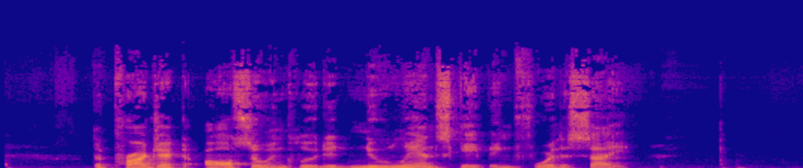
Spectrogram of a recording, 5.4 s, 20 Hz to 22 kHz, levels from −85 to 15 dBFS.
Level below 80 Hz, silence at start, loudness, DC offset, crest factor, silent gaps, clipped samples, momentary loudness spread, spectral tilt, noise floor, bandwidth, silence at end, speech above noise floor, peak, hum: -58 dBFS; 0.65 s; -22 LUFS; under 0.1%; 22 dB; none; under 0.1%; 11 LU; -4 dB/octave; -61 dBFS; 16 kHz; 1.2 s; 39 dB; -2 dBFS; none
